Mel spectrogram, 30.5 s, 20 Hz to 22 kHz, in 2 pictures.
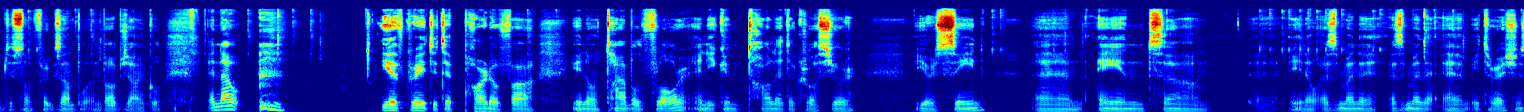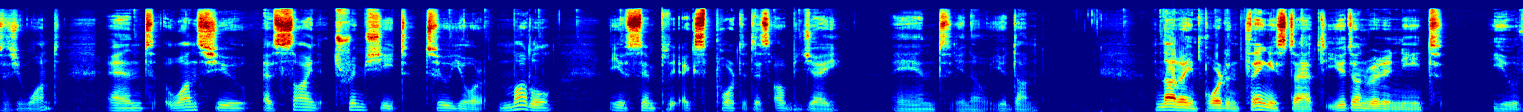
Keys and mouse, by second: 0.7 shift+drag, 2.2 drag, 2.9 shift+drag, 3.7-5.3 middle drag, 5.5-7.2 middle drag, 9.9-10.4 drag, 10.5 ctrl+`, 12.9-13.9 drag, 14.3 shift+click, 15.2 middle click, 15.3-16.4 drag, 16.4 middle click, 17.9-18.7 drag, 19.5 shift+drag, 20.1-20.6 drag, 20.9-21.3 drag, 21.3 middle click, 22.9 shift+middle click, 26.5-26.8 middle drag, 27.4 shift+middle click, 28.5 shift+a.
